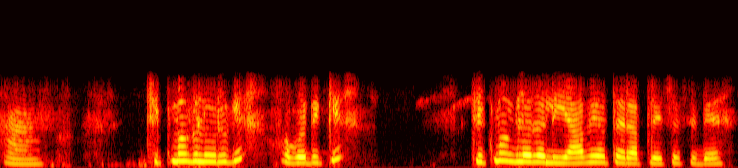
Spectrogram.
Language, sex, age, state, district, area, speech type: Kannada, female, 18-30, Karnataka, Shimoga, rural, conversation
